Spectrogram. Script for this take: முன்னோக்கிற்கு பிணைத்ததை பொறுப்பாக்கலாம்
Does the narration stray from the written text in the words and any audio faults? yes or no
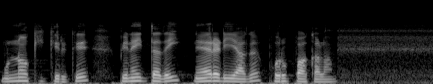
yes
